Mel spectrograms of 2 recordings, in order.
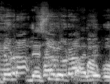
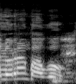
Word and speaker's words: Laurent Gbagbo: Prononce son nom. Bon, c'est Laurent Gbagbo. Ok, merci beaucoup. Merci beaucoup. C'est Laurent Gbagbo.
